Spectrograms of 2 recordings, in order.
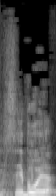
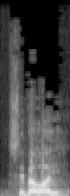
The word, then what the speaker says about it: سيبويه: فلما التقينا مع علماء ومشايخ كبار برا قالوا نقول عنه رهويه رهويا، نفطويه نفطويا، سيبويه سيبويا. هذا عند أهل الحديث، لكن في اللغة العربية سيبويه نفطويه وهكذا.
